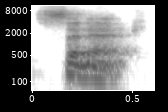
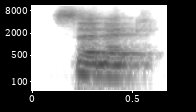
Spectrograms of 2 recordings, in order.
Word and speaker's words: Sinek: this one up uh his name is simon sinek his last name is spelled s-i-n-e-k and he tells a story about a marathon and if you google simon cynic marathon you'll see the video but it's it's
